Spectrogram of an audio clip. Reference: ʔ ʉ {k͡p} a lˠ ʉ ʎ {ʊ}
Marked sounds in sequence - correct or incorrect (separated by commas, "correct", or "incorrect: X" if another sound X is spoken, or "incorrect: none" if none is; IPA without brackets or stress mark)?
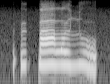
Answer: correct, incorrect: u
